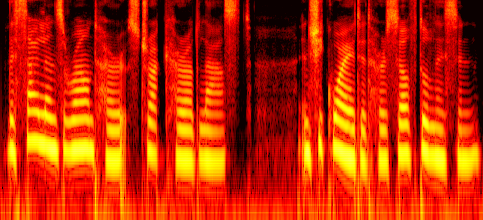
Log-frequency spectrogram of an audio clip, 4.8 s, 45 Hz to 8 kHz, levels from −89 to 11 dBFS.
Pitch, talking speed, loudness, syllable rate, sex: 210 Hz, 175 wpm, -16 LUFS, 4.8 syllables/s, female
